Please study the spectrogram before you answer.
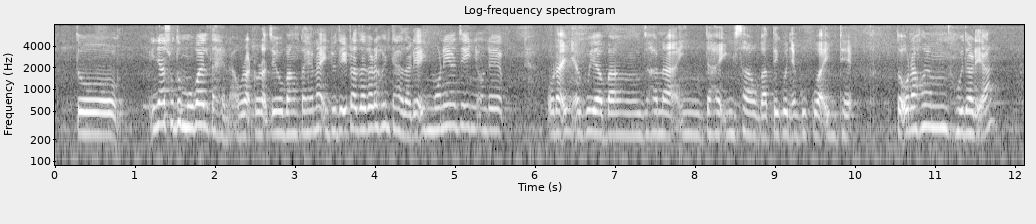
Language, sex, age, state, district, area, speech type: Santali, female, 18-30, West Bengal, Malda, rural, spontaneous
